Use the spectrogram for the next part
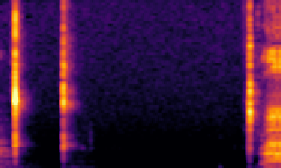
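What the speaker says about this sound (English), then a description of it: "Why you snapping your fingers over seasoning salt?" Three sharp finger snaps ring out close to the microphone, two in quick succession and a third after a pause, crisp and brief against near-silence, at a seasoning salt chat.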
